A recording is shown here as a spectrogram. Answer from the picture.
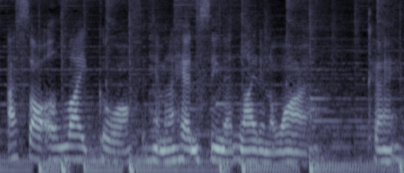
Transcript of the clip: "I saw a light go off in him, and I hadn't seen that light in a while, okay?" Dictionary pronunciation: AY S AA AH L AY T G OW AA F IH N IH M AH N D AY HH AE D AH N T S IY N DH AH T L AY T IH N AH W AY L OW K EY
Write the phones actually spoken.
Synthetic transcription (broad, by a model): AY S AA AH L AY T G OW AA F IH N IH M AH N AY HH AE D N T S IY N DH AH T L AY T IH N AH W AY N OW K EY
